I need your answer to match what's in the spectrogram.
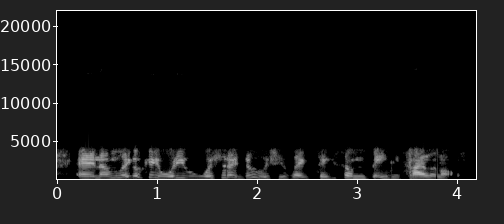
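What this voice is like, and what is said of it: Usual voice. Nothing is said of it.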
